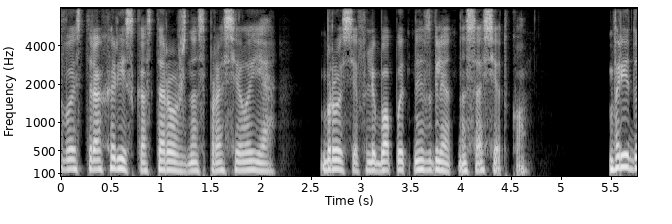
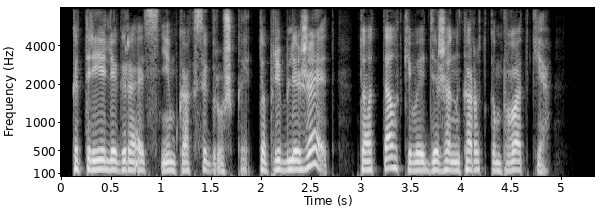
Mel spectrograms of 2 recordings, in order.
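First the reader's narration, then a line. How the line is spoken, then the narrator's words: Growling. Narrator (Russian): прорычала она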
